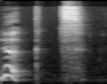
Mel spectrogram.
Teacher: in looked, it sounds like there is a t on the end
